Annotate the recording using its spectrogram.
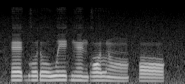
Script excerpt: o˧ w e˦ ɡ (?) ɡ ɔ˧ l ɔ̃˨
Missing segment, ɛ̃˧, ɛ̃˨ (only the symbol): ɛ̃˧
